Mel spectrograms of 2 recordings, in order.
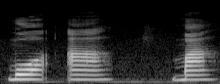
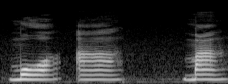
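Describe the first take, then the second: No difference in how they are said.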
